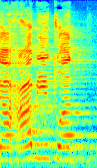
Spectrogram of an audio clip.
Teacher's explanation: یہاں پر تا کے اوپر زبر ہے اور تا ساکن ہے۔ تا کو پر پڑھیں گے اور ساکن تا کو باریک پڑھیں گے۔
